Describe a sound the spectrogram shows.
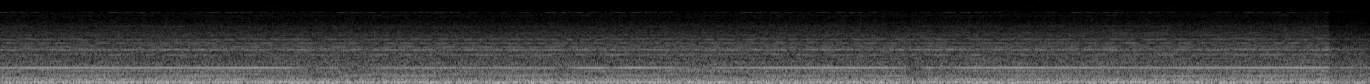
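A jet engine roars and whines steadily close by, heard from inside an aircraft cabin.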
